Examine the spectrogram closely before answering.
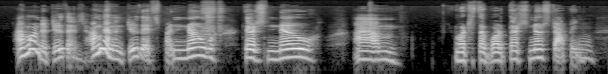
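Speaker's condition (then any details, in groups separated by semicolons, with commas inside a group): Cerebral palsy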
